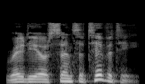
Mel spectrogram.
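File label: "radiosensitivity", British English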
